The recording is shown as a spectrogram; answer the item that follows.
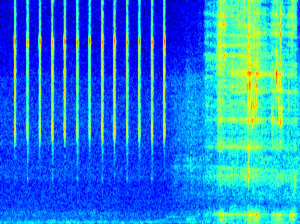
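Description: A quick run of about a dozen high, even ticks, some five or six a second, then a swelling hiss with a low hum near the end: an edited-in suspense sound effect held over a dramatic pause.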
